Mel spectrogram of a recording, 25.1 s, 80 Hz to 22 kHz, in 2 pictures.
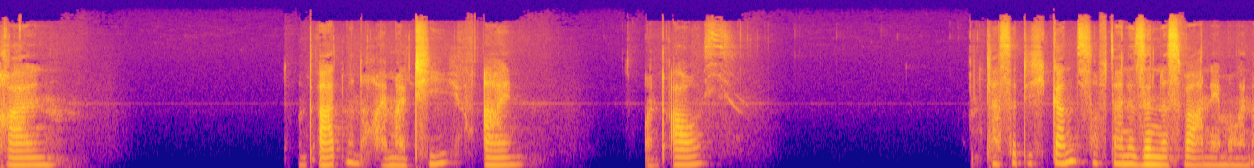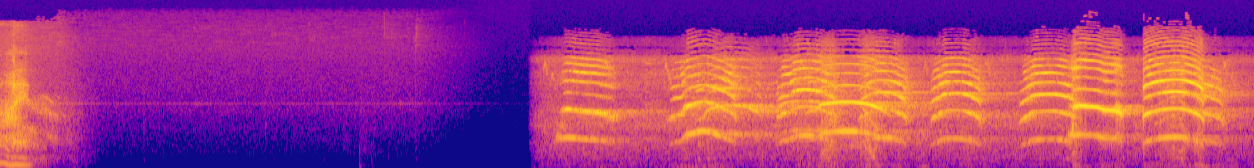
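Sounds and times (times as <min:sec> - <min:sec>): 
speech: 0:00.0 - 0:00.6, 0:03.0 - 0:05.3, 0:06.4 - 0:07.3, 0:09.7 - 0:13.0
peacock calling: 0:17.9 - 0:25.0.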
